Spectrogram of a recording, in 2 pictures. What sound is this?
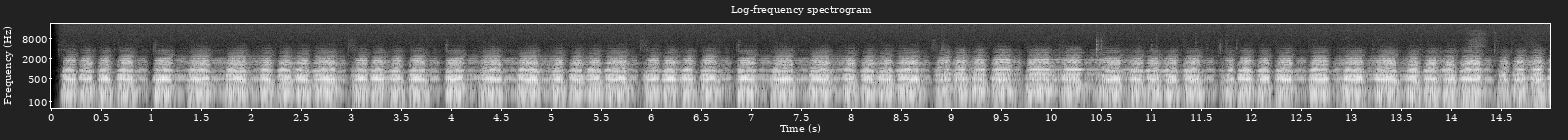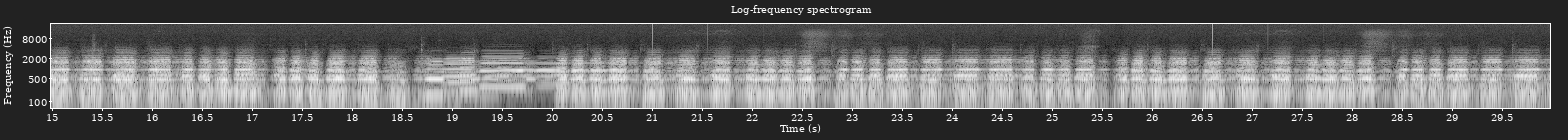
Music > Solo instrument
pump-organ riff or musical sketch with contemporary feeling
